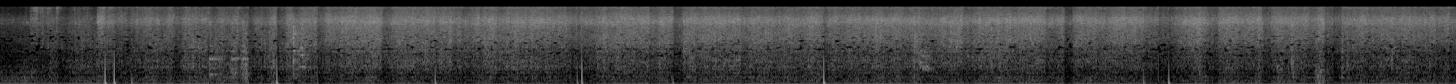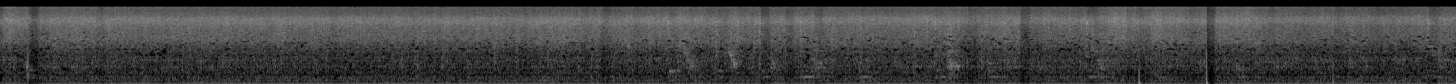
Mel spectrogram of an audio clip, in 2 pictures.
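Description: Raw chicken pieces dropped into hot oil in a wok, the sizzle jumping up about a second in, then a steady frying sizzle with the clinks and scrapes of a spatula stirring against the wok.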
